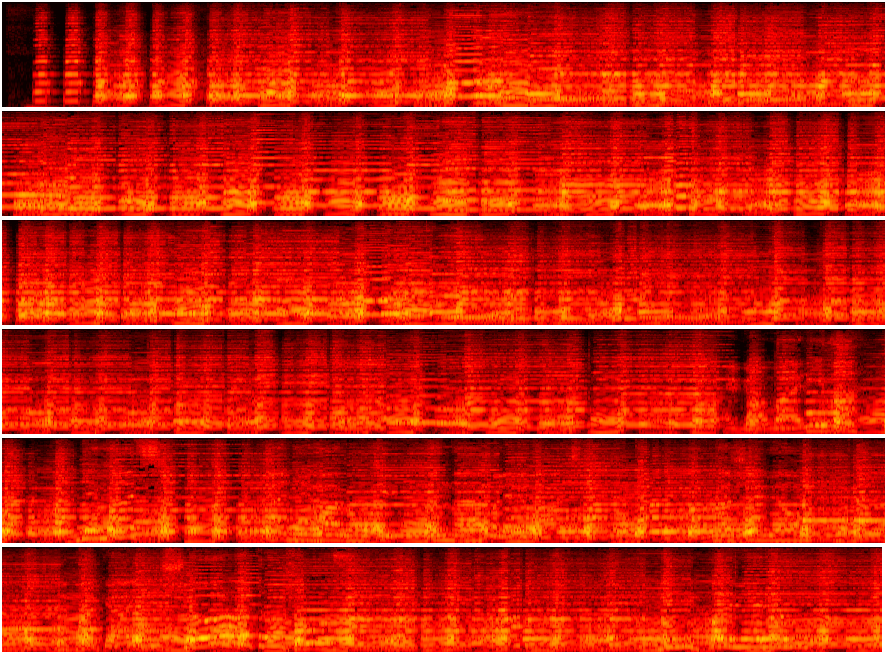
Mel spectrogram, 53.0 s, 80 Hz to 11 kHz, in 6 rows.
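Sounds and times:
button accordion playing: 0.2 - 52.9.

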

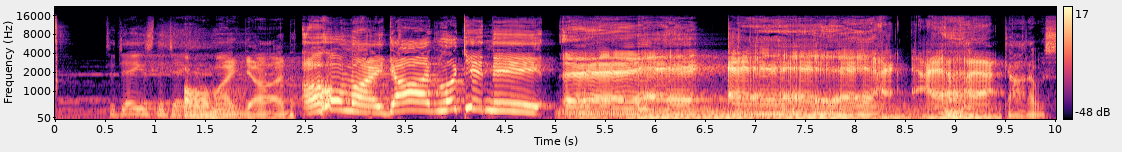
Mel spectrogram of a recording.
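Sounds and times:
man making wavering vocal noise: 5.0 - 9.5.

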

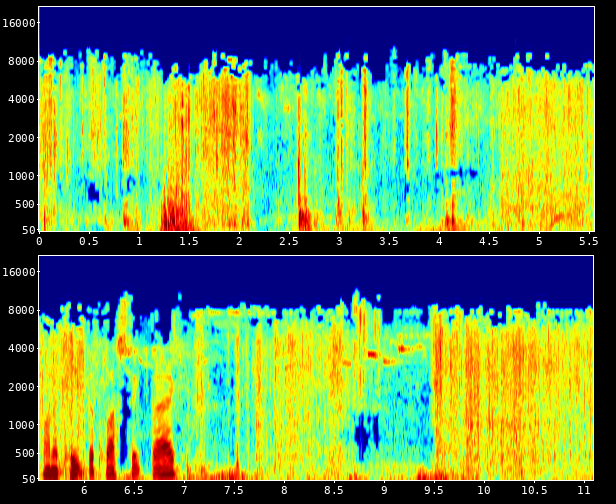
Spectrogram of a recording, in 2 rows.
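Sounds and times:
plastic bag and wrappers rustling: 0.0 - 11.0.

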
